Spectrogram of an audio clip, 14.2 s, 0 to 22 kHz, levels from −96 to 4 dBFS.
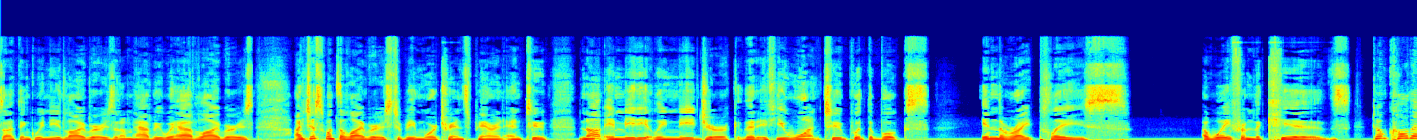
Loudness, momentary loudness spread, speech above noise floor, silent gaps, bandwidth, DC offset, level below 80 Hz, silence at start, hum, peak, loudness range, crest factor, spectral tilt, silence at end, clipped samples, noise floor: -16 LUFS; 7 LU; 32 dB; none; 16.5 kHz; under 0.1%; -38 dBFS; 0 s; none; -2 dBFS; 2 LU; 14 dB; -5.5 dB/octave; 0 s; under 0.1%; -48 dBFS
